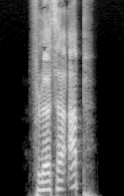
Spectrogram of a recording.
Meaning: first/third-person singular subjunctive II of abfließen
- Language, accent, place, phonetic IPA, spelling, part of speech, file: German, Germany, Berlin, [ˌflœsə ˈap], flösse ab, verb, De-flösse ab.ogg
